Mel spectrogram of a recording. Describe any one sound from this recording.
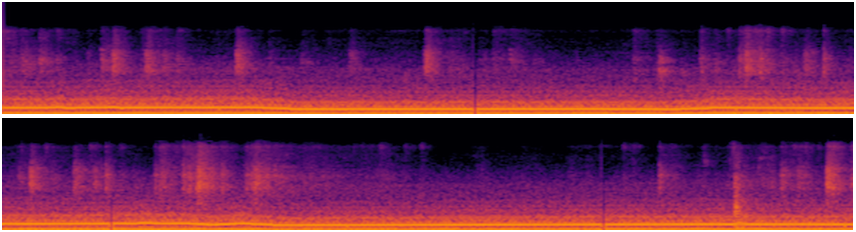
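A bus engine hums steadily, its pitch shifting up and down as the bus drives.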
